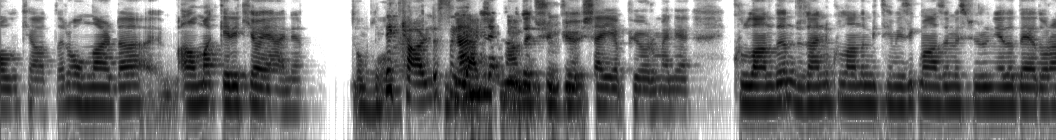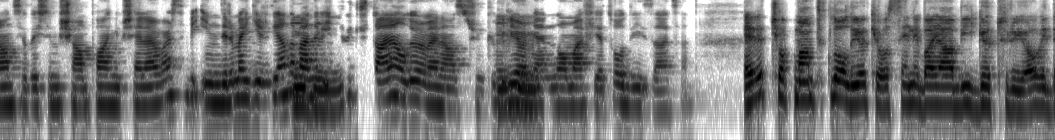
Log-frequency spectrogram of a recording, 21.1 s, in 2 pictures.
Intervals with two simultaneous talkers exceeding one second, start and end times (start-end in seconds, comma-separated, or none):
3.5-5.8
